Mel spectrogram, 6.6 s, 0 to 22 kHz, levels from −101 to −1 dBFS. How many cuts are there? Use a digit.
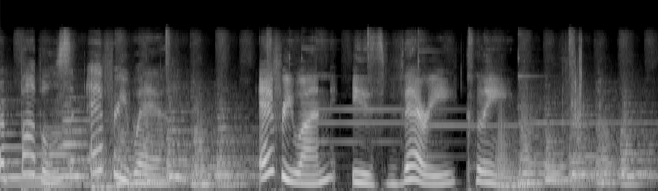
0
